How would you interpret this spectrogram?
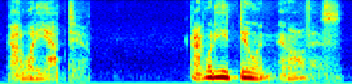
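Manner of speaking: soft, breathy whispered prayer to God; barely voiced, as if asking God privately; hushed prayer. Praying quietly to God, whispered.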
